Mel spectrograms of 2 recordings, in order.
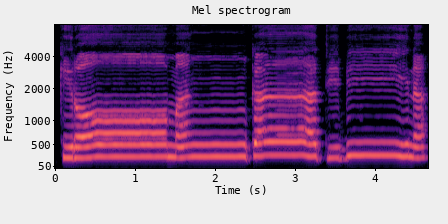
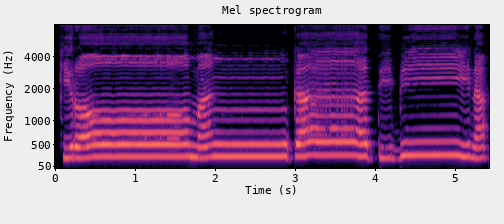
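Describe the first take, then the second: The two takes are said the same way.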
